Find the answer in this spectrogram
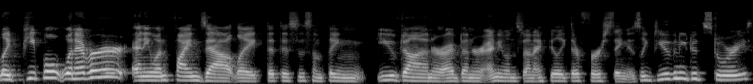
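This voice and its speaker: Against a quiet background, a woman rattles along at a very fast pace with hardly any pauses. Her fairly low voice has lively intonation. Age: 30s. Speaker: podcast host. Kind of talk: podcast interview.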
